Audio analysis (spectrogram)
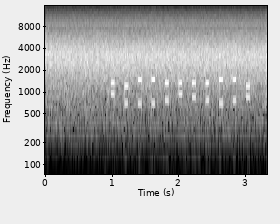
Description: DTMF, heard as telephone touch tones, dialled by machine, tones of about 50 ms, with radio hiss and a squelch burst at the end. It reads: 01335085367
